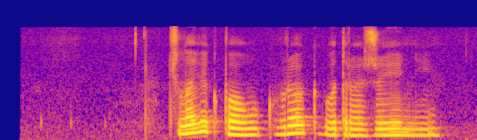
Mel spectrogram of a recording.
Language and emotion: Russian, sad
